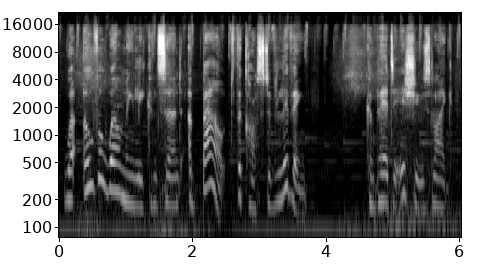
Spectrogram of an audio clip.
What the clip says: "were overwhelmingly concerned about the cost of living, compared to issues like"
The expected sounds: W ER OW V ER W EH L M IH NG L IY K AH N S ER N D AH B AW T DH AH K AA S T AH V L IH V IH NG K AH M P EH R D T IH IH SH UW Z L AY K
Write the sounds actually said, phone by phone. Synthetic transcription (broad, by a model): W ER OW V ER W EH L M IH NG L IY K N S ER N D AH B AW T DH AH K AA S T AH V L IH V IH NG K AH M P EH R D T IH IH SH UW Z L AY K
